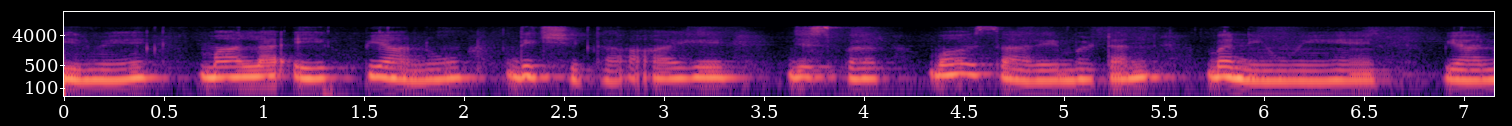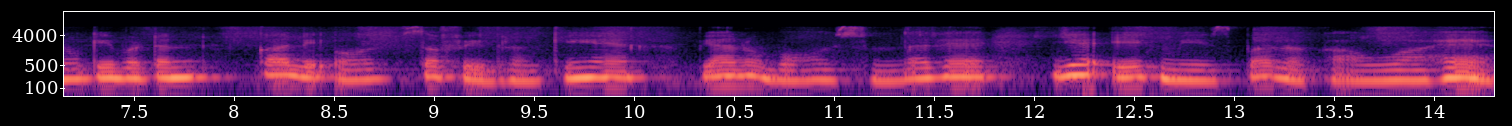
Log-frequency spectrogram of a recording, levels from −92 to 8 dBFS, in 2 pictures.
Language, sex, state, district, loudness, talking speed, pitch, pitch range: Hindi, female, Maharashtra, Pune, -26 LUFS, 135 wpm, 215 Hz, 185-230 Hz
